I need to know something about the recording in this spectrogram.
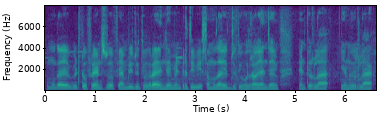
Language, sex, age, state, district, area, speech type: Kannada, male, 30-45, Karnataka, Gadag, rural, spontaneous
